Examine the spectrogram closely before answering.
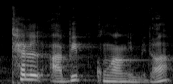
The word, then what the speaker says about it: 텔아비브: 텔아비브 부를 붙이지만 그게 비읍은 묵음으로 하면 되니까 텔아비브 공항입니다.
